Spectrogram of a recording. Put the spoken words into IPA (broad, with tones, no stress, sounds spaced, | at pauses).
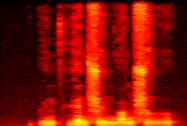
p y˧˥ n pʰ ɥ ɛ˥˧ n ʂ ɻ̩˥˩ n̪ w ɑ˧˥ ŋ ʂ ɤ˨˩˦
